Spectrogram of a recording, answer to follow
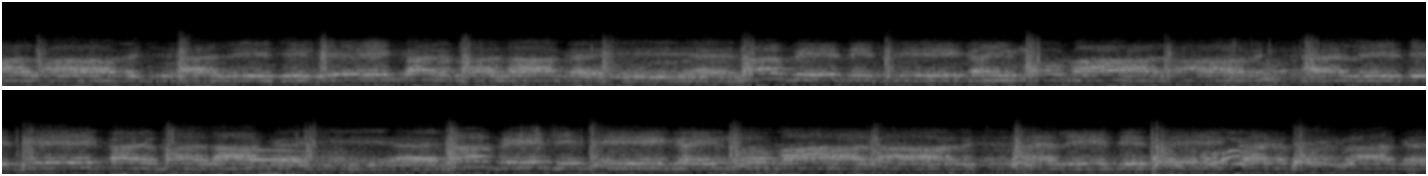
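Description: A group of men chanting a noha, a mourning lament, in unison, over rhythmic chest-beating (matam). The hand-on-chest slaps land about twice a second, keeping time with the chant.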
